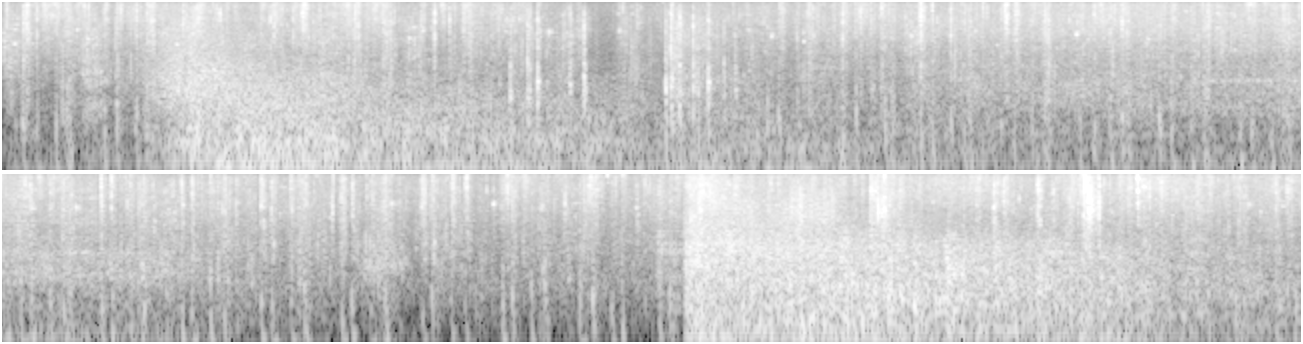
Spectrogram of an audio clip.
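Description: Wind gusts past in strong rushes.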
